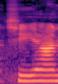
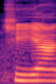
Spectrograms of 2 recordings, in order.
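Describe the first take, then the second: No difference in how they are said.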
